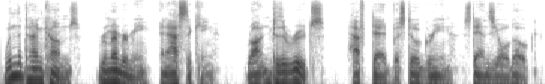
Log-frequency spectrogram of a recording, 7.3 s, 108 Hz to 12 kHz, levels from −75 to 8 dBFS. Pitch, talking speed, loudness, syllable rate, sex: 95 Hz, 190 wpm, -20 LUFS, 4.4 syllables/s, male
